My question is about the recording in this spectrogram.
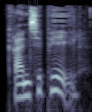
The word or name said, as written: grænsepæl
